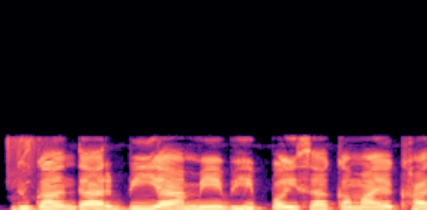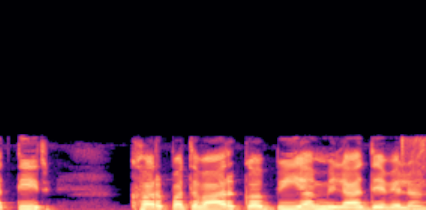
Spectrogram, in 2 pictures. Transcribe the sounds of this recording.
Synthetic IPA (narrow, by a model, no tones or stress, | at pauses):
d̪ʊkaːnd̪aːɾbijamẽbʱipəɪsakəmaːekʰaːt̪iɾ | kʰəɾpət̪ʋaːɾkəbijamɪlad̪eʋelən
